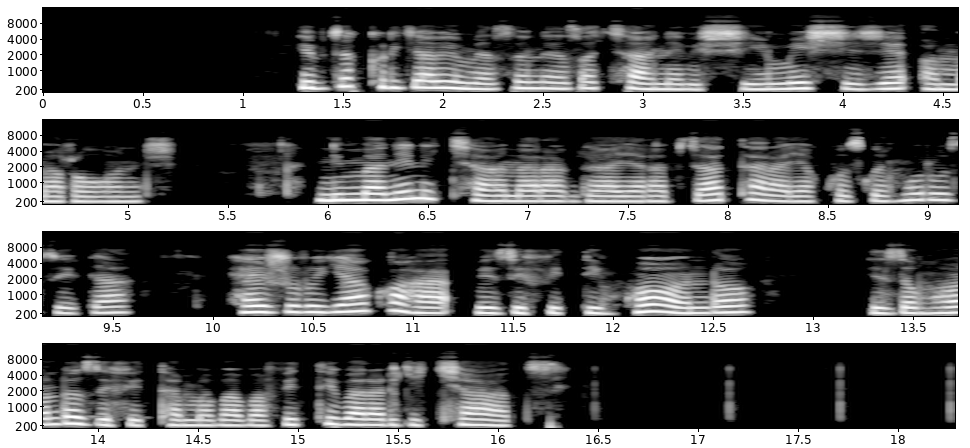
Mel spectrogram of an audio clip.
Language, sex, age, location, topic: Kinyarwanda, female, 18-24, Gakenke, agriculture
